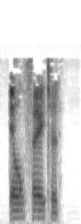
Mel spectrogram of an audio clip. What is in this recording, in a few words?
"ill-fated", English; adjectives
